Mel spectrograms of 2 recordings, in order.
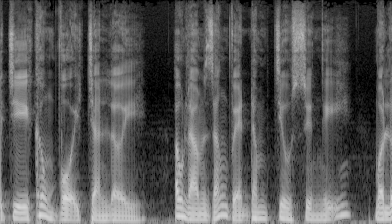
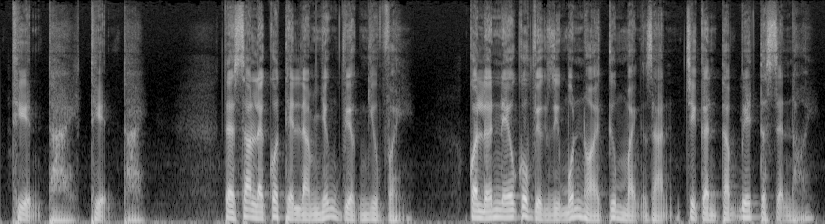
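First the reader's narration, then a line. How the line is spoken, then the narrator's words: Soft sigh. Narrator (Vietnamese): Sư chủ trì khẽ thở dài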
